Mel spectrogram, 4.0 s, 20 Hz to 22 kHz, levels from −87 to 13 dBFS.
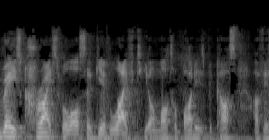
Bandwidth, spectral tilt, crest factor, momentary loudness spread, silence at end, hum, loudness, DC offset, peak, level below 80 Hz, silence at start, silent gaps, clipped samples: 10.5 kHz; -5 dB/octave; 20 dB; 12 LU; 0 s; none; -27 LUFS; under 0.1%; -6 dBFS; -52 dBFS; 0 s; none; under 0.1%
